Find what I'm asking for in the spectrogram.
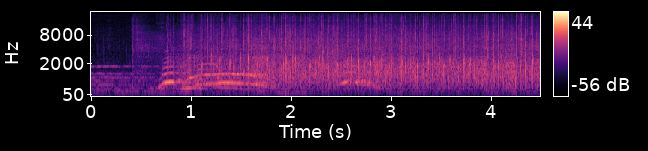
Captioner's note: music ends with a flourish; applause, cheers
